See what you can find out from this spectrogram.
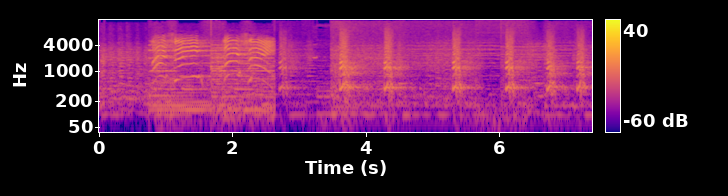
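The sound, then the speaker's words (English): A dog gives high, wavering whines and yelps, then breaks into loud barks repeated steadily about once a second over a low background hum. “Dogs really are man's best friend.”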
